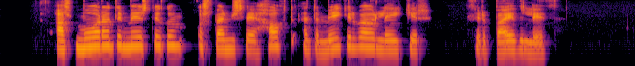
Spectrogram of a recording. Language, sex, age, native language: Icelandic, female, 30-39, Icelandic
